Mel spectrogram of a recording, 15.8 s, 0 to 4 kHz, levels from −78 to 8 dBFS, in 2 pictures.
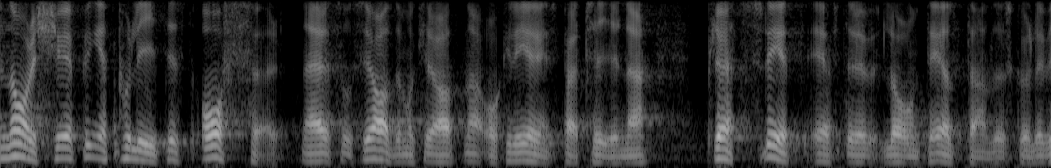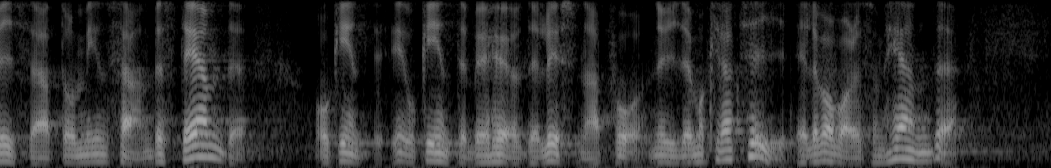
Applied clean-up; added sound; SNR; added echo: neural separator model SepFormer DNS4.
